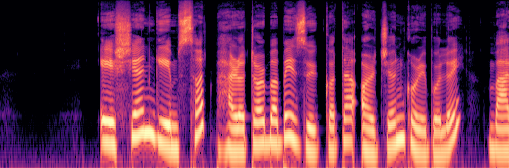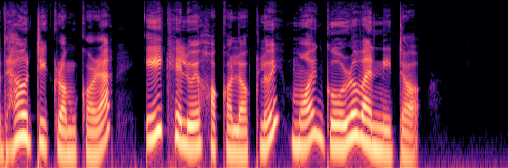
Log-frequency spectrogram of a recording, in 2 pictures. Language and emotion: Assamese, happy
